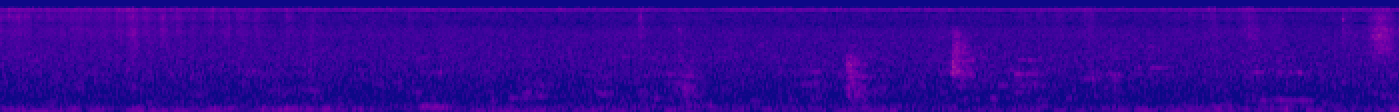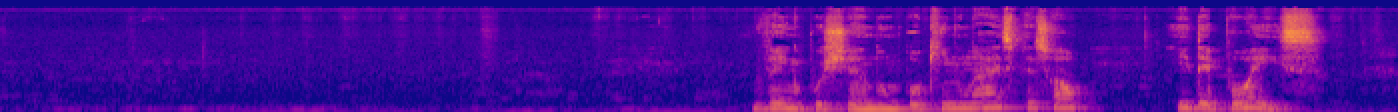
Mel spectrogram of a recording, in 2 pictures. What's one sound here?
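A paintbrush strokes softly across cloth.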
